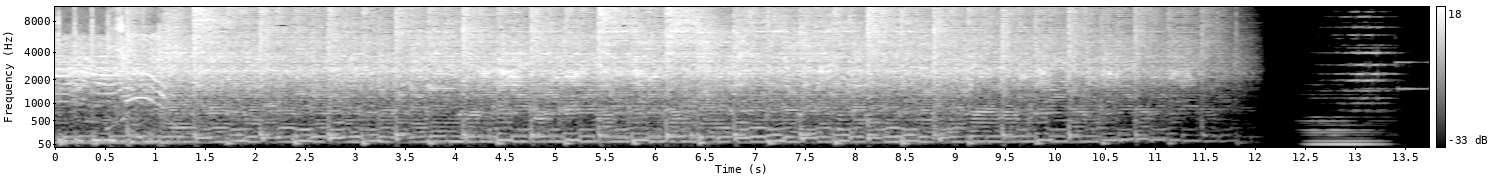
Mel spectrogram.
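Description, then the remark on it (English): Loud, full-band music with a steady driving beat and dense layered instruments plays for about twelve seconds, then cuts off, followed by a brief low sustained chord. “Cue music.”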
